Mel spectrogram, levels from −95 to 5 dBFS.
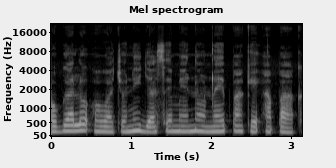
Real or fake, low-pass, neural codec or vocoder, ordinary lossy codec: real; none; none; none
